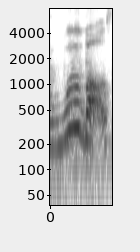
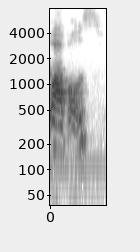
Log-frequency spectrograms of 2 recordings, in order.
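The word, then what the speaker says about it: Woobles: So Wubbles, not Wobbles.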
